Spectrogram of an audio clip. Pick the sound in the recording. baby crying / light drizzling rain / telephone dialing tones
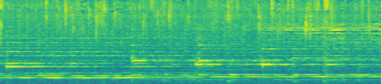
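light drizzling rain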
